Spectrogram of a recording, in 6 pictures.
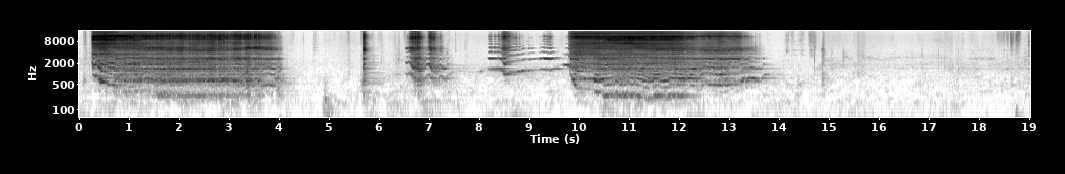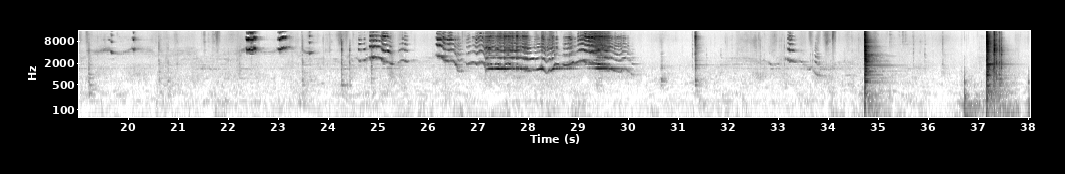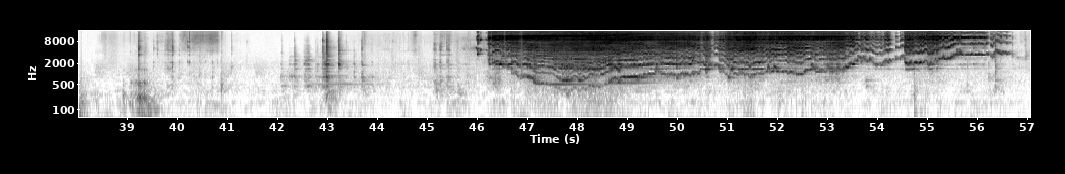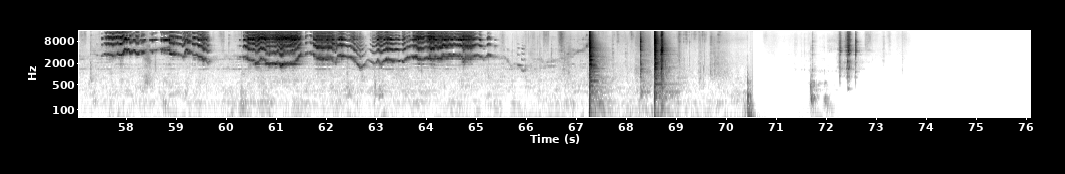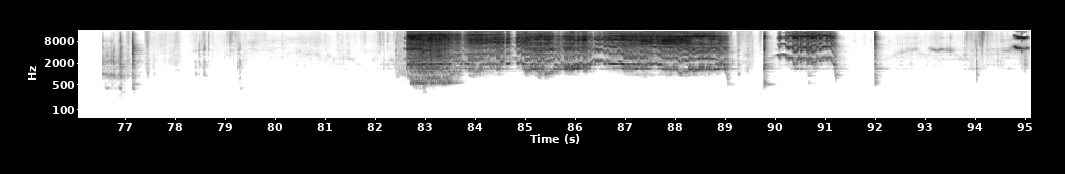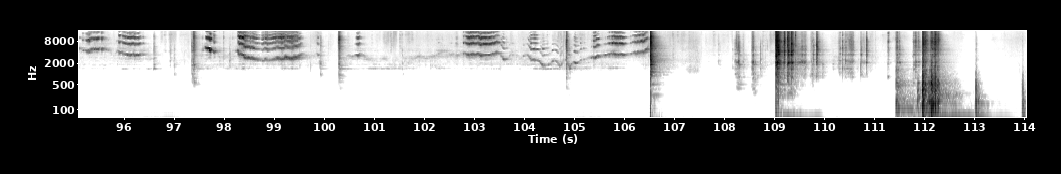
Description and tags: Pretty much what the file name says. Can't remember exactly what made the sound, or what I recorded it with. I think it was the hinge on a metal door.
